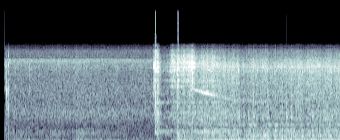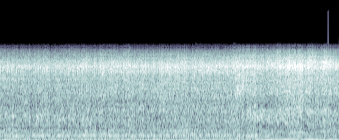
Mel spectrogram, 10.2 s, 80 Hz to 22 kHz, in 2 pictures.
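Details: Stingray boat with a 140 hp Mercruiser 3.0L, after a carburetor rebuild (previously it tried to start and died; the fuel pump was not at fault): a brief crank, then it catches cleanly and holds an even, steady idle.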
